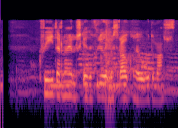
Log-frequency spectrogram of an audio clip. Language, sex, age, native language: Icelandic, male, 12, Icelandic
